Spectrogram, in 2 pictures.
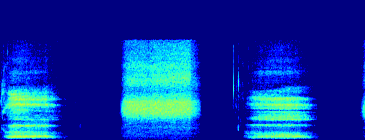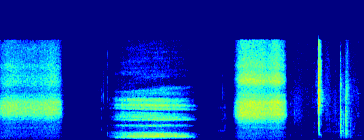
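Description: A man taking slow, deep breaths in and out, one breath every two to two and a half seconds, with every other breath louder. A couple of light knocks near the end as a dumbbell is set down on the floor.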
